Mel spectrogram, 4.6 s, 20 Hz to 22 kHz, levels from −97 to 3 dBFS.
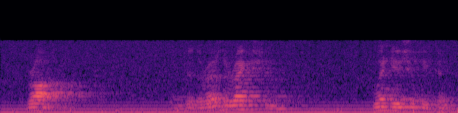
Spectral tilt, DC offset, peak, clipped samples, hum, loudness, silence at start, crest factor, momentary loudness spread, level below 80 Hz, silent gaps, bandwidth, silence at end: -5.5 dB/octave; under 0.1%; -22 dBFS; under 0.1%; none; -41 LUFS; 0 s; 20 dB; 14 LU; -50 dBFS; none; 5.2 kHz; 0 s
